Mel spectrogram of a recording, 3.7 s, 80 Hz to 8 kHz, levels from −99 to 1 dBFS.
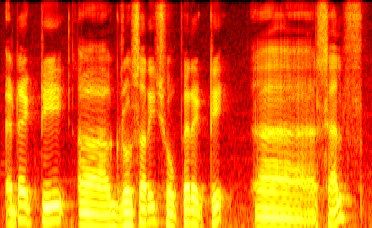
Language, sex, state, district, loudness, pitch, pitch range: Bengali, male, Tripura, West Tripura, -16 LUFS, 115 Hz, 95-135 Hz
